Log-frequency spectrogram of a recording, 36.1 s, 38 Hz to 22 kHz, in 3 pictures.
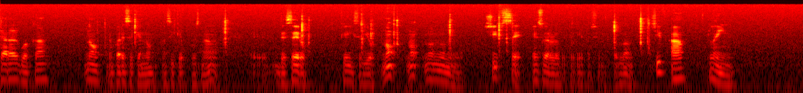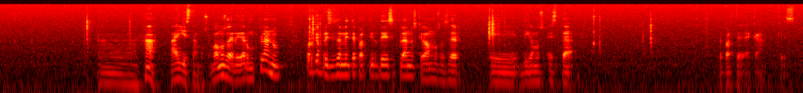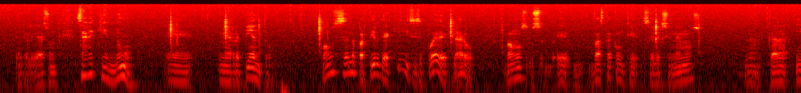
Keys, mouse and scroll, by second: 0.4 scroll down 2, 1.4 scroll up 2, 1.7 shift+middle click, 4.1 shift+x, 5.5 Escape, 7.1 shift+c, 7.7-8.1 shift+scroll up 3, 9.2 shift+a, 10.1 click, 10.6-10.9 scroll down 2, 11.9-12.9 drag, 13.0 shift+middle click, 13.8-14.1 shift+scroll up 2, 16.6 alt+Tab, 19.3 alt+Tab, 20.5 KP_3, 21.5 shift+middle click, 26.2 x, 26.7 click, 27.2 shift+middle click, 28.1 right click, 28.5 Tab, 28.9-29.4 scroll up 2, 29.5-30.6 right drag, 30.7 shift+right click, 32.5 click, 33.0 middle click, 33.7 shift+middle click, 35.0 right click, 35.5 middle click.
